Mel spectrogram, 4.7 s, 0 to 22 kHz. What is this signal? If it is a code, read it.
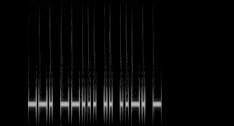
Morse code, heard as a keyed tone, about 22 wpm, 700 Hz. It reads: G7IFT
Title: DXCC-100 Call Signs - 5 Characters - Repeated 3x - 22wpm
